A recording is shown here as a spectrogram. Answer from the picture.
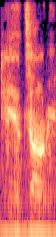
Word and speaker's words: D'Antoni: And I call him Mike D'Antoni because the D is silent.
